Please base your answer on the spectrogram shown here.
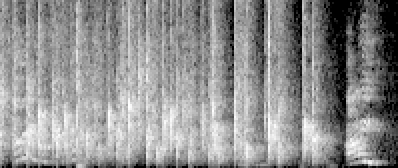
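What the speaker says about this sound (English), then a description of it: "Clap for that." Dense clapping from a crowd, a steady burst of applause that carries through the whole stretch, with a few voices calling out over it near the end.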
